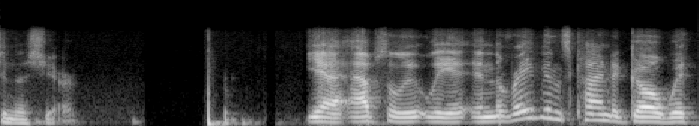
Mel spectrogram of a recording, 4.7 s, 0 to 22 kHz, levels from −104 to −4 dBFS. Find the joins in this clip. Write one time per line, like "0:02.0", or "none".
none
